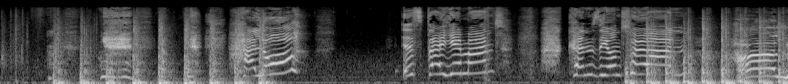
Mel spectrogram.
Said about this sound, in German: lass uns ganz laut dagegen klopfen und rufen.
